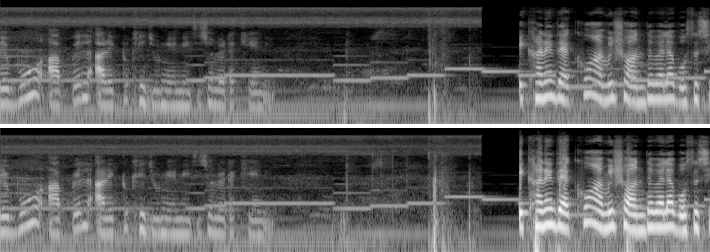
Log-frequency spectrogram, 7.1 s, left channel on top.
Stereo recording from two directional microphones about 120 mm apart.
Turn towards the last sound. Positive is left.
turn(degrees=-35)  # may be behind; listen again after turning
